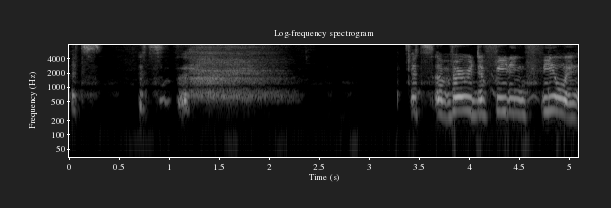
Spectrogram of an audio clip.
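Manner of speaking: crying. Real, not acted. Tearful pause recounting despair.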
